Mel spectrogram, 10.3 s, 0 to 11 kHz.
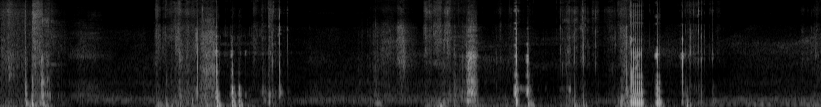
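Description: Scattered knocks, clicks and short scrapes of metal engine parts being handled on a workbench as a camshaft with its timing gear is picked up and turned over. The loudest knocks come about 3, 6 and 8 seconds in.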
